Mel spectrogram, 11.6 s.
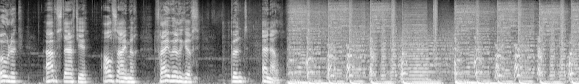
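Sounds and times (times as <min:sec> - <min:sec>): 
speech: 0:00.0 - 0:04.0, 0:04.6 - 0:05.8
musical backing: 0:00.0 - 0:11.5
dog barking: 0:06.5 - 0:08.3, 0:09.2 - 0:11.5.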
